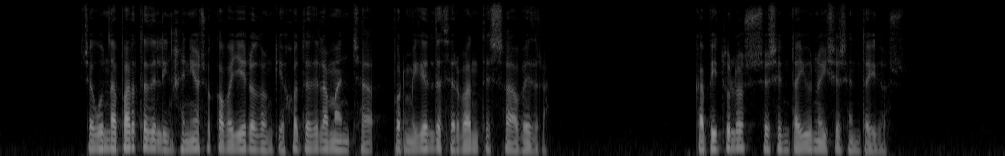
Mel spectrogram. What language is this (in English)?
Spanish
